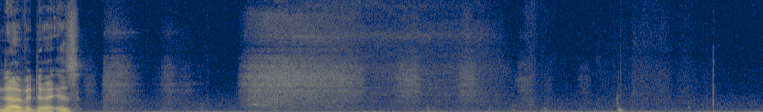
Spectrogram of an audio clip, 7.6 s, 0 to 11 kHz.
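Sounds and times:
two people doing slow deep breathing exercise: 0:00.8 - 0:06.8.

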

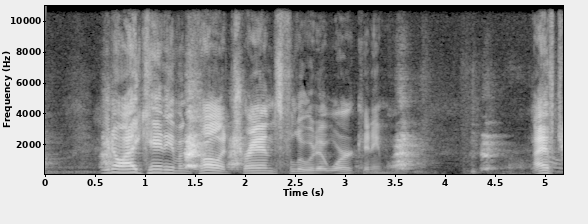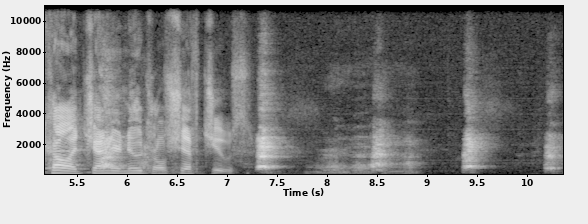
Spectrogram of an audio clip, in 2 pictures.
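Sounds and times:
dog barking: 0:00.6 - 0:00.8, 0:01.4 - 0:02.1, 0:03.5 - 0:04.6, 0:05.6 - 0:06.4, 0:07.3 - 0:07.7, 0:08.4 - 0:10.3
speech: 0:00.6 - 0:07.3.

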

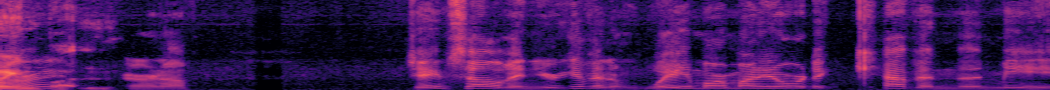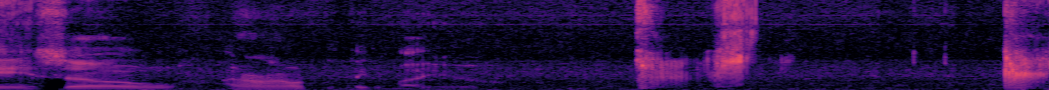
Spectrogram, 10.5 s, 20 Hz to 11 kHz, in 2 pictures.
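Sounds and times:
speech: 0:00.0 - 0:01.1, 0:02.0 - 0:07.5
fart noises: 0:08.4 - 0:09.2, 0:10.2 - 0:10.4.

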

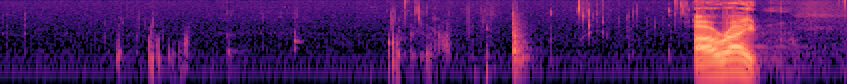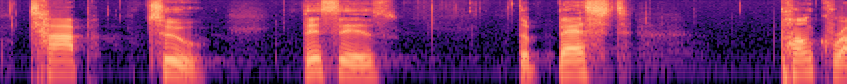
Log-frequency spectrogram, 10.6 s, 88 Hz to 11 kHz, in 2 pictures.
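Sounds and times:
person sipping and swallowing water: 0:00.6 - 0:04.3, 0:05.2 - 0:06.1
speech: 0:04.4 - 0:04.9, 0:05.6 - 0:06.6, 0:07.2 - 0:07.8, 0:08.5 - 0:09.3, 0:10.2 - 0:10.5.

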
